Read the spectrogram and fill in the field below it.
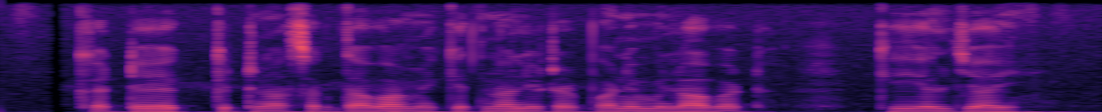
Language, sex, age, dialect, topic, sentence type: Magahi, male, 60-100, Western, agriculture, question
